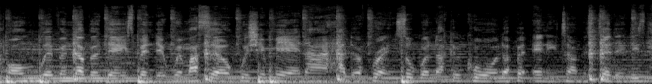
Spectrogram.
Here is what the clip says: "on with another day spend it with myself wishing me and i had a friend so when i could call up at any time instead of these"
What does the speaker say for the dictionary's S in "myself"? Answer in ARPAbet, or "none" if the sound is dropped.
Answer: S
